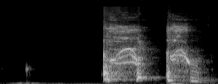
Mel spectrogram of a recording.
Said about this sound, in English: I don't know if that was successful stifling that cough or not. Not one bit. I think you might have amplified it into your microphone.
